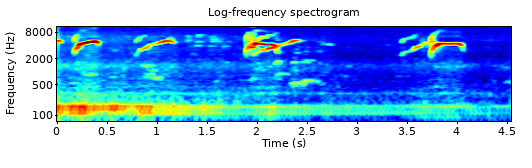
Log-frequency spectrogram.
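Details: Common Moorhen chick two days old, hand-reared and learning to take feed, gives thin upward-sliding whistled peeps, some doubled, at uneven intervals over a faint low hum.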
